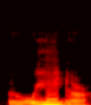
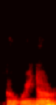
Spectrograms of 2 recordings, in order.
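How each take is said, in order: First: WINNER with the i drawn out long and loud. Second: WINNER with a short, quick i. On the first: Teacher showing learners the word for a crybaby, long loud i in WINNER. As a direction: stretch the first vowel of "winner" into a long, slow "wee". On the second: Teacher showing learners the English word for a champion, short i in WINNER. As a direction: say "winner" with a brief first vowel. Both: Shown as a demonstration. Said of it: "j'ai prononcé le i plus longtemps dans le second cas".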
